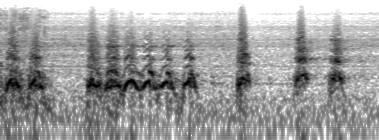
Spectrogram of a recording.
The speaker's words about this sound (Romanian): Căței s-au agitat, am avut probleme cu ei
